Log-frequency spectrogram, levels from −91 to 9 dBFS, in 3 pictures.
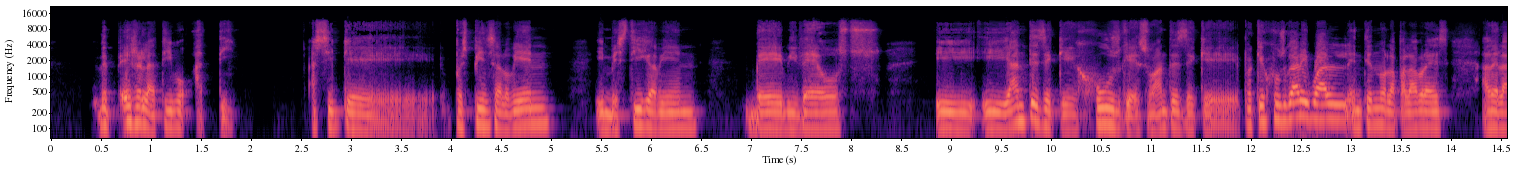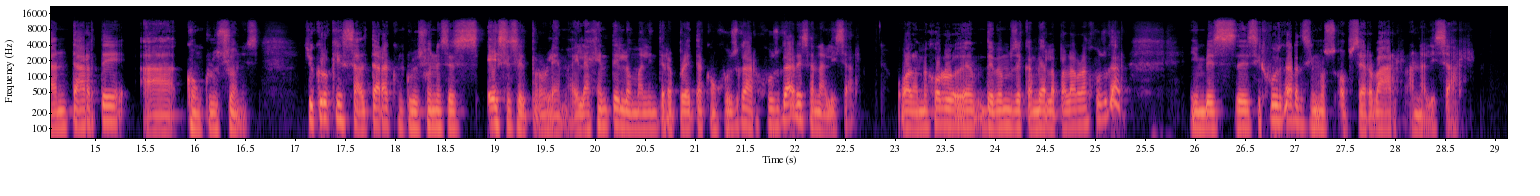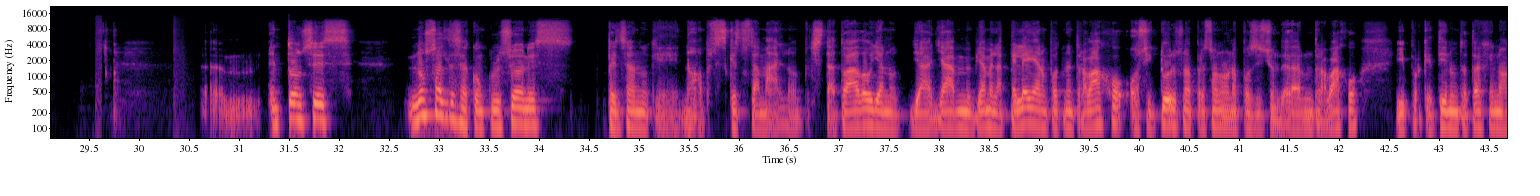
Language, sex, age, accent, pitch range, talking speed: English, male, 30-49, Mexican, 105-125 Hz, 175 wpm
